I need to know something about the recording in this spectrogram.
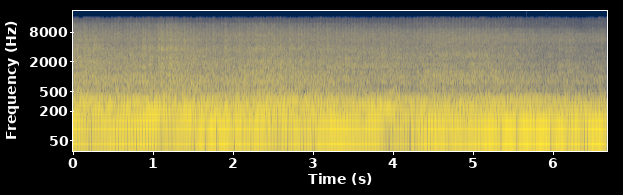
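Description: A car engine revs and pulls away, echoing in a large concrete space.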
